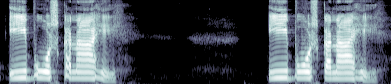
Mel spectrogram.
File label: "eposkvnahe", Muscogee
